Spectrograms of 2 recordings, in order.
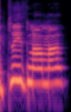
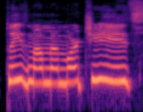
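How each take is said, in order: First: Put-on high, cutesy toddler voice; baby voice. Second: Put-on high sweet toddler plea; baby voice. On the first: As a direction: coax like a little child. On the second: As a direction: ask like a tiny child. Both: Shown as a demonstration.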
